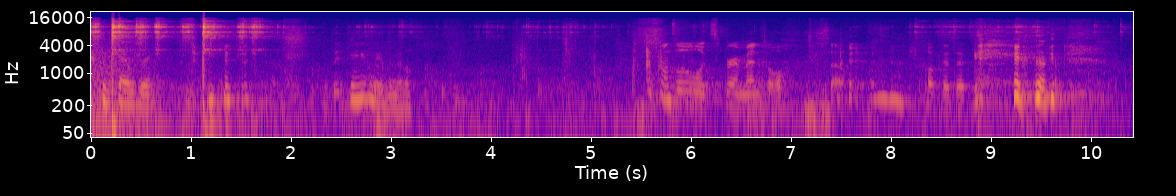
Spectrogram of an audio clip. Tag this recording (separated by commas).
Speech, Music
